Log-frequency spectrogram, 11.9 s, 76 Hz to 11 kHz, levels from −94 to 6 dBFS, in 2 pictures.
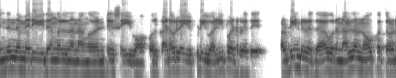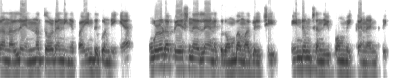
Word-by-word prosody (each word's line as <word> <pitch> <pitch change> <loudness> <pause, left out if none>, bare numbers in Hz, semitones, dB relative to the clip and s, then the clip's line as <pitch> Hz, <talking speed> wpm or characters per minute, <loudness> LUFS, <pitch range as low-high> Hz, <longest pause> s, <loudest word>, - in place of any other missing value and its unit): எந்தெந்த 140 +3 +1
மேரி 130 +1 +3
விதங்கள்ல 120 -1 +1
நாங்க 110 0 -1
வந்துட்டு 115 +1 0
செய்வோம். 110 -1 0
ஒரு 115 - -1
கடவுளை 130 +3 +2
எப்டி 120 +2 -2
வழிபடுறது 135 - 0 0.4
அப்டின்றத, 145 0 +1 0.2
ஒரு 125 -1 +1
நல்ல 135 +5 +1 0.2
நோக்கத்தோட, 130 -2 -1 0.2
நல்ல 110 +2 +1
எண்ணத்தோட 120 0 0
நீங்க 110 -2 -1
பகிர்ந்து 120 +3 +1
கொண்டீங்க. 105 -1 -1 0.4
உங்களோட 155 +4 +2
பேசுனதுல 135 -2 +2
எனக்கு - - -2
ரொம்ப 115 +2 +1
மகிழ்ச்சி 110 +1 -1 0.3
மீண்டும் 140 +1 +1
சந்திப்போம் 115 0 -1
மிக்க - - -2
நன்றி. 105 0 -7
120 Hz, 140 wpm, -23 LUFS, 115-135 Hz, 0.4 s, மேரி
